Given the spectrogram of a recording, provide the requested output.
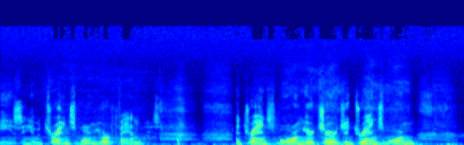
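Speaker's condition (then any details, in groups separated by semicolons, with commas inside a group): Laryngectomy; says used to serve God with voice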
